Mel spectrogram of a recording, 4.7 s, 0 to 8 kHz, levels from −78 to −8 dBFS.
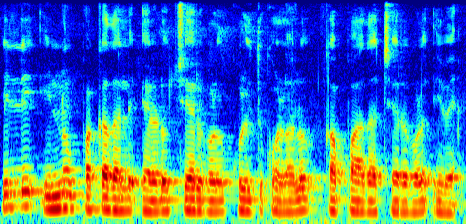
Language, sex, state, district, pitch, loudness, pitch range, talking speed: Kannada, male, Karnataka, Koppal, 110 Hz, -16 LUFS, 105-125 Hz, 130 wpm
